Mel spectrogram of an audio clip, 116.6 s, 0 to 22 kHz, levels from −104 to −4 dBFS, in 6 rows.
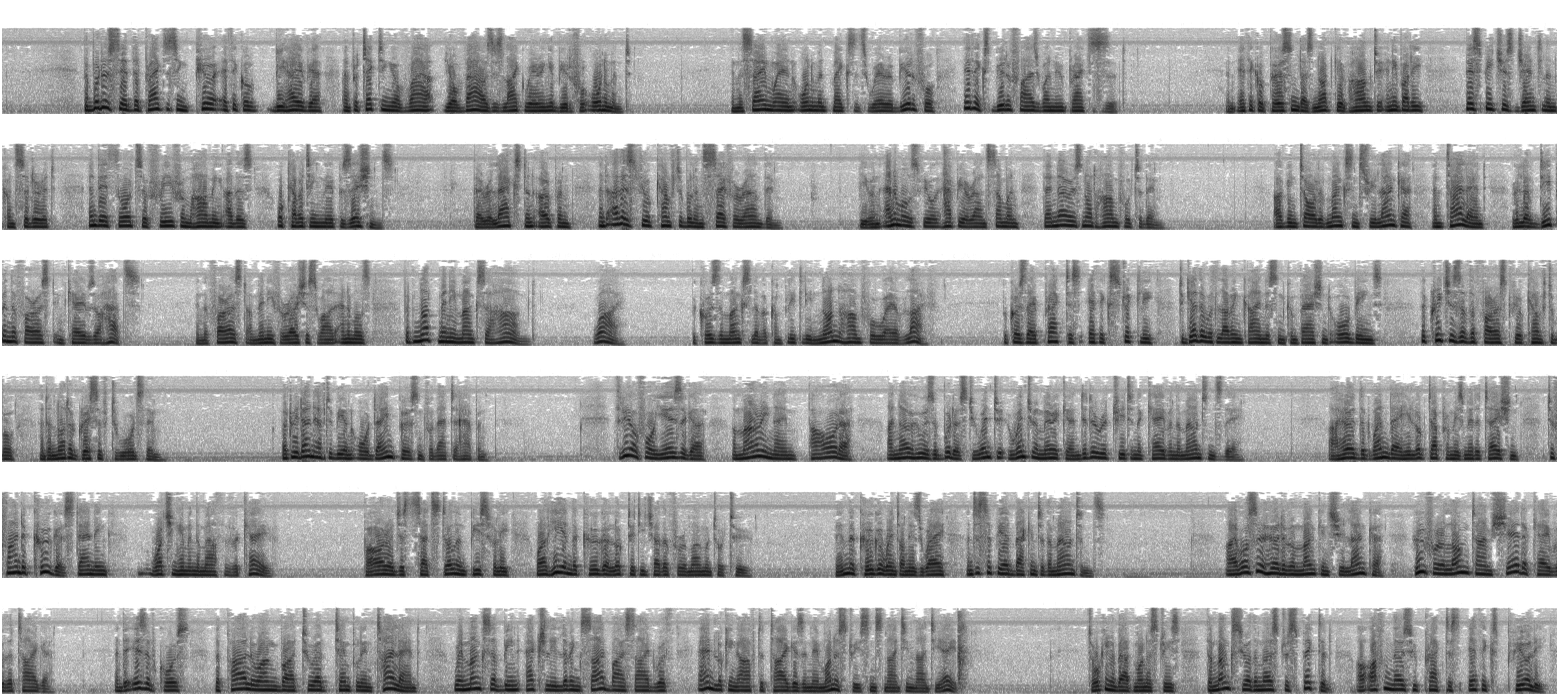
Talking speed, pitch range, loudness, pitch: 170 wpm, 115-150 Hz, -17 LUFS, 130 Hz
